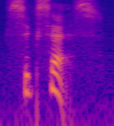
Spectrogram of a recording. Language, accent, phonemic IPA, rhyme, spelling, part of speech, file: English, US, /səkˈsɛs/, -ɛs, success, noun, En-us-success.ogg
- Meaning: 1. The achievement of one's aim or goal 2. Financial profitability 3. One who, or that which, achieves assumed goals 4. The fact of getting or achieving wealth, respect, or fame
